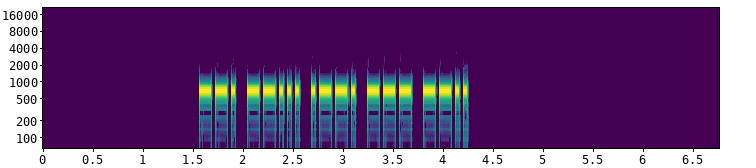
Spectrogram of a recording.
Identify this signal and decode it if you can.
Morse code, heard as a keyed tone, about 30 wpm, 700 Hz. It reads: G7POZ
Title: DXCC-100 Call Signs - 5 Characters - Repeated 3x - 30wpm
